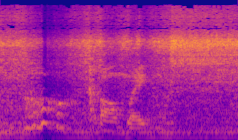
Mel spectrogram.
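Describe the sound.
A steak sizzles steadily in a pan, a dense, bright crackling hiss that runs unbroken through the whole clip while a person talks briefly over it.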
